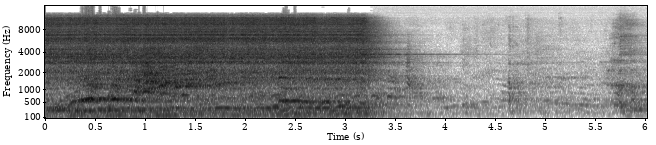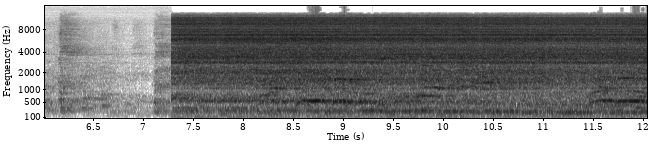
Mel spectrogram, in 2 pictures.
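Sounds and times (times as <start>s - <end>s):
loud steady machine noise: 0.0s - 3.8s, 7.3s - 12.0s.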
